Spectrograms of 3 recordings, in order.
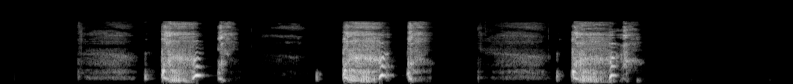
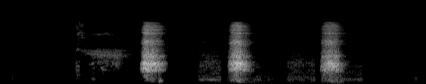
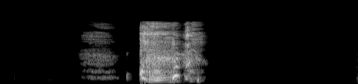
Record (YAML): three_cough_length: 7.9 s
three_cough_amplitude: 31717
three_cough_signal_mean_std_ratio: 0.38
exhalation_length: 4.3 s
exhalation_amplitude: 14347
exhalation_signal_mean_std_ratio: 0.3
cough_length: 3.6 s
cough_amplitude: 32440
cough_signal_mean_std_ratio: 0.31
survey_phase: beta (2021-08-13 to 2022-03-07)
age: 18-44
gender: Female
wearing_mask: 'No'
symptom_cough_any: true
symptom_onset: 4 days
smoker_status: Never smoked
respiratory_condition_asthma: false
respiratory_condition_other: false
recruitment_source: Test and Trace
submission_delay: 3 days
covid_test_result: Positive
covid_test_method: RT-qPCR
covid_ct_value: 30.6
covid_ct_gene: N gene
covid_ct_mean: 30.6
covid_viral_load: 89 copies/ml
covid_viral_load_category: Minimal viral load (< 10K copies/ml)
